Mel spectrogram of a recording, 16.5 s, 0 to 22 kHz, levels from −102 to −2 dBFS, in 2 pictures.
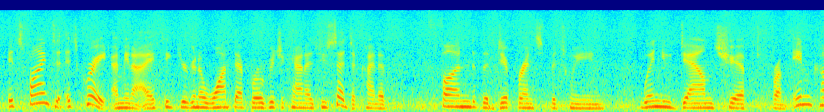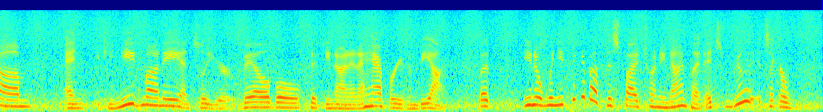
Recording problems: hiss; loud; throughout; 9 dB below the speech

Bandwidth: 14.5 kHz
